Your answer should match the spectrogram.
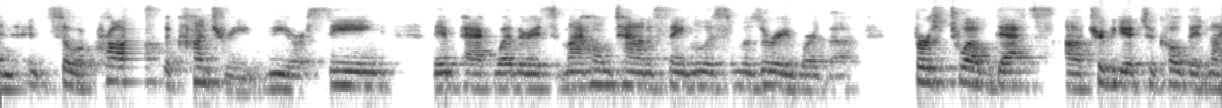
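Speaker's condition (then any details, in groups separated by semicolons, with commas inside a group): No condition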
